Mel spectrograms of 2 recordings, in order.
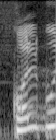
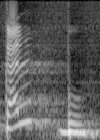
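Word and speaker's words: قلب: Ada lagi kata qolbu dengan kalbu. QBU artinya kalbu artinya anjing. Nah, kalau salah membaca kalian salah artinya berarti salah doanya kepada Allah.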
